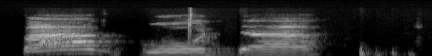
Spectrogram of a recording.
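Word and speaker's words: погода: Kata yang pertama kita punya pagoda. Pagoda. Pagoda. Ya, pagoda artinya adalah cuaca. Penekanannya di huruf O yang kedua, jadi O yang pertama dibaca seperti A, pagoda.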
